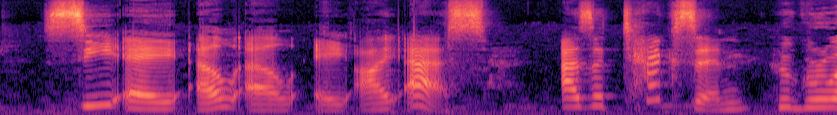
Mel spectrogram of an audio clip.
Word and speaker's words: Callais: We will hear argument first this morning in case 24-109, Louisiana versus Callais, and the consolidated case.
